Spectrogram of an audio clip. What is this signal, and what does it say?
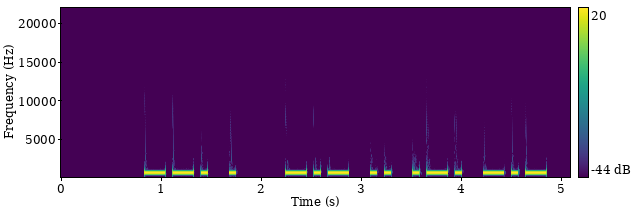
Morse code, heard as a keyed tone, about 17 wpm, 700 Hz. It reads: GE KIRK
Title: K1USN SST QSO Practice - 17wpm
